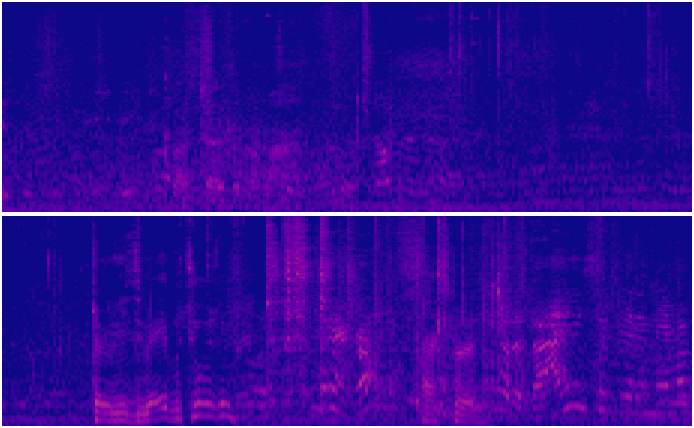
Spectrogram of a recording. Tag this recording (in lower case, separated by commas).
speech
